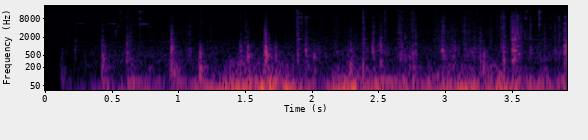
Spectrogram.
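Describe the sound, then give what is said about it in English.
A horse's hooves clip-clop steadily as it pulls a buggy along a road, a continuous rhythmic patter over a low rolling rumble. “the Bartzes climbed back into their buggy and started for home. As they rode”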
